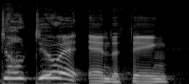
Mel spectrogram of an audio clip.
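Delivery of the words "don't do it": very high-pitched, acted-out yell. Describing a scene where a man yells at his past self, retelling a yell. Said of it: "So he's yelling at him".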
